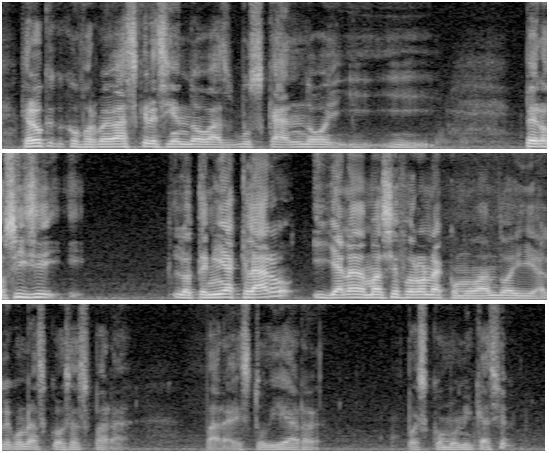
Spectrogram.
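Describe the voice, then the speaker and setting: The speaker keeps a moderate pace and ordinary pitch variation, broken up by long, frequent pauses. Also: man, fairly high pitch for a man. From northern Mexico, Tamaulipas. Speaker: TV news anchor. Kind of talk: casual interview chat.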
